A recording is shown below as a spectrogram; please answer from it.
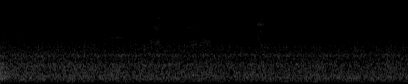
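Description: Near silence: faint room tone with two faint, brief rustles of yarn being worked on a crochet hook.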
